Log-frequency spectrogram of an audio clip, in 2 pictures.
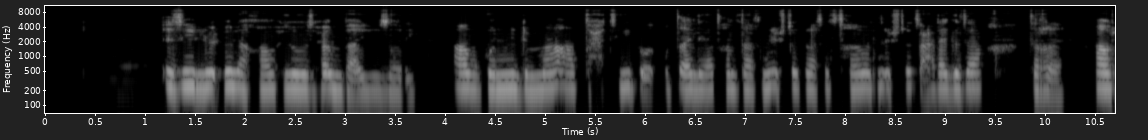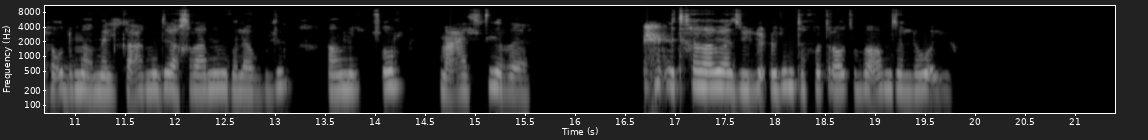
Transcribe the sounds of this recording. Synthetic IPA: ʔɨzilɨʕulaxawħzɨwɔzħuɨmbaʔɨjːuzɐɾi | ʔaβɡonːid̪ɨmːaːβt̪ʰḁħt̪ʰibɨkʼɨt̪ʼalijat̪xɨlɨt̪ʰat̪nɨɨʃt̪ʰoɡɾat̪ɨzt̪ʰɨ̥xɐβɐt̪nɨɨʃt̪ʰot͡sʼaʕad̪aɡɐzat̪ʰɨɾɐʔɐ | ʔawɾħɨkʼud̪ɨmːamɐlkʰaʕamɨd̪ɾaxɾanɨnɡolaɡulɨn | aβnɨt͡sʼuɾ | maʕalt̪ʰijɪɾːɐʔɐ | ɨt̪ʰi̥kʰɐβaβiazlɨʕulɨnt̪ʰɐfɐt̪ʼɾawt͡sʼɨbakʼomzɐlːɐwoɨjːu

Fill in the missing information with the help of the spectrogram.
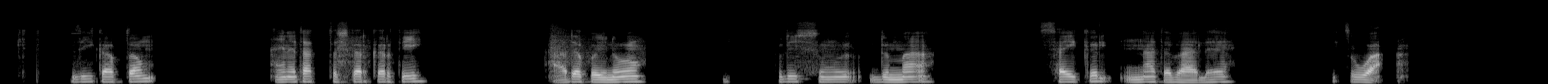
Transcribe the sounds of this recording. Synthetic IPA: ʔɨzikʰaβt̪ʰo̞m | ʕajnɐt̪ʰat̪ʰːɐʃkʰɐɾkʰɐɾt̪ʰi | ħad̪ɐkʰo̞jnu | fɨliʃsɨmud̪ɨmːa | sajkʰɐlɨ̰nːat̪ʰɐβahlɐ | jɪt͡sʼɨwːa̰ʕ

